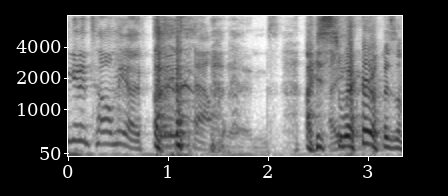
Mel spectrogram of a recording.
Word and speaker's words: Paladins: We got Paladins, which is interesting. I think that's is that a MOBA? It's actually pronounced Paladins.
